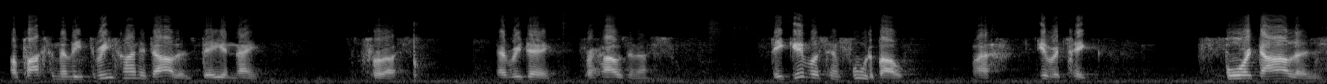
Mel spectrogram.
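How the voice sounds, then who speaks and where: Forceful, sharp-voiced man on tinny phone. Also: medium pitch. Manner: emphatic, aggrieved, short punchy repeated phrases. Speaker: prison inmate being interviewed. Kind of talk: casual, blunt personal testimony. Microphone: telephone. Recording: tinny prison phone line.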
